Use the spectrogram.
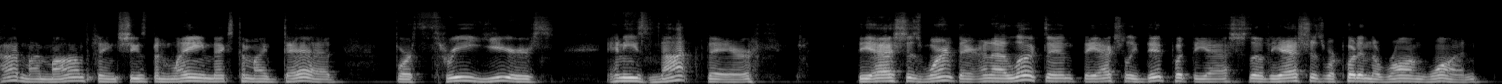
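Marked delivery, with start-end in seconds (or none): none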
